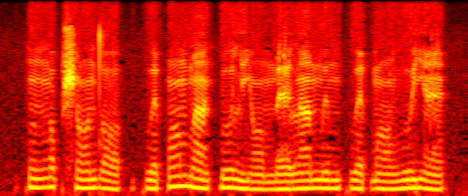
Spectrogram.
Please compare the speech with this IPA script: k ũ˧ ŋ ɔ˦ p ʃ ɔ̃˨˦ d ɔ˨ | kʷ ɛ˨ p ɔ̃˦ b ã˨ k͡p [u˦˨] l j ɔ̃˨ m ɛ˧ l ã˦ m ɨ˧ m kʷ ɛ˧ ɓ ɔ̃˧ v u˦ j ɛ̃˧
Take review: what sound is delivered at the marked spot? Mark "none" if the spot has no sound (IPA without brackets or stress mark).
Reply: u˦˨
